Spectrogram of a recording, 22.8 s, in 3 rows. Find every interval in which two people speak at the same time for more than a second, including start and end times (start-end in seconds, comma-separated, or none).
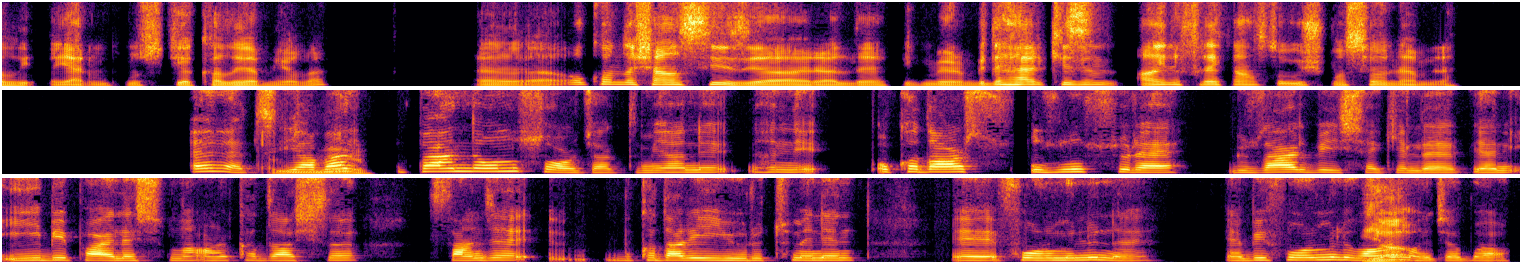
none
